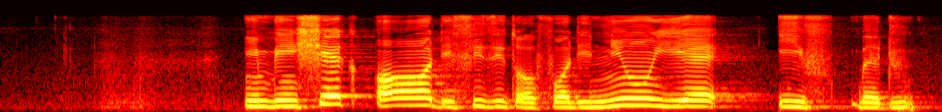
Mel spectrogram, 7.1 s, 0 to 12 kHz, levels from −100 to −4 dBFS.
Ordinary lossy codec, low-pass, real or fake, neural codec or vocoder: none; 7.2 kHz; real; none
